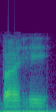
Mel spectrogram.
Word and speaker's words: Bahia: You pronounce it Bahia. But it's spelled with the same letters as Baha'i, as the religion.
